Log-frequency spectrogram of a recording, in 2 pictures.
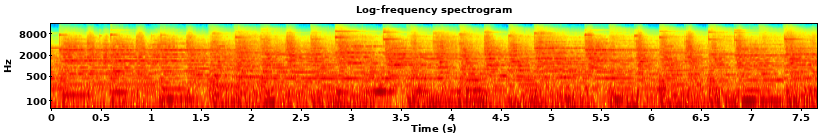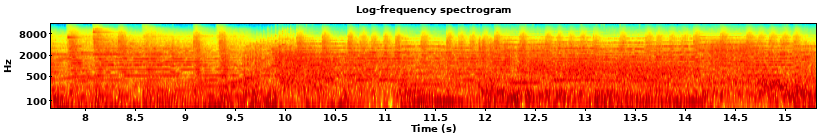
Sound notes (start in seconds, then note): none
